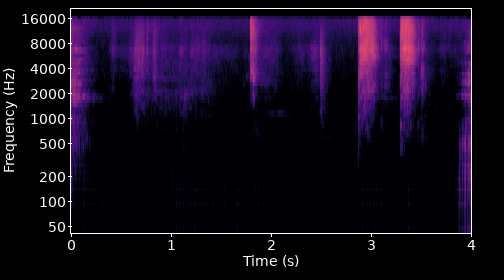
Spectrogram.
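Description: Two quick squirts from a hand trigger spray bottle, about half a second apart near the end, wetting the sandpaper for wet sanding. Before them there is only faint soft rubbing.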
